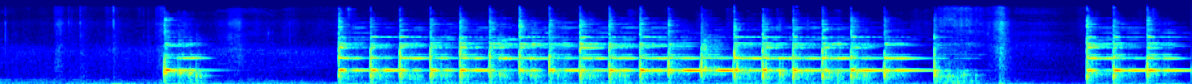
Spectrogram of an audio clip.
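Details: Bright metallic plucked and clinking tones strike in rapid, steady runs during a loud sound test at a dog kennel, broken by short pauses, with no animal voices.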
